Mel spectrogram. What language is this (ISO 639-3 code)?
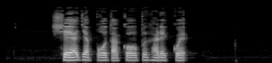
grn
